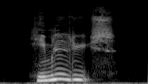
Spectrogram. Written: himmellys

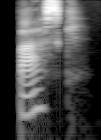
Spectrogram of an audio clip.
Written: barsk

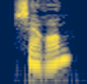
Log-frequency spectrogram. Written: sarong

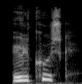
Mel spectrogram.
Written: ølkusk

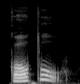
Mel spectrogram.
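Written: gårdbo

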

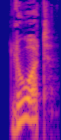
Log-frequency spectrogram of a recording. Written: lort

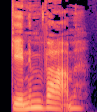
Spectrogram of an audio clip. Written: GENNEMVARMES

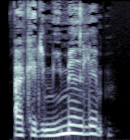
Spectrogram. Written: akademimedlem

